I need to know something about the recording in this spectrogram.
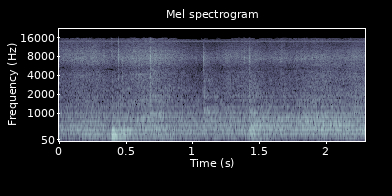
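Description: A large cardboard LEGO set box being handled and shifted across a wooden tabletop: dull rustling and scuffing of cardboard, with a few soft knocks as it is moved and set down.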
